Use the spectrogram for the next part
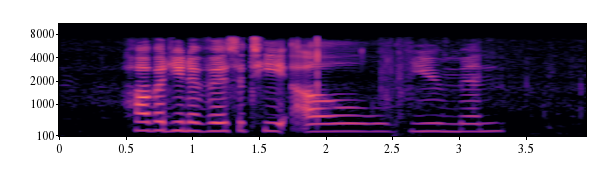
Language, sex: English, female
